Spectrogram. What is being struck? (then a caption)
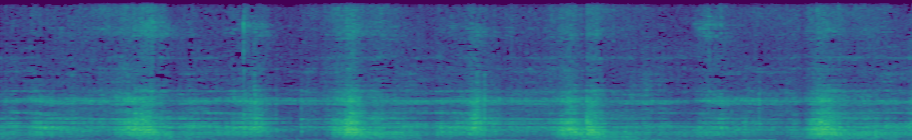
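Thin carved wooden box lid. Long painted nails tap on the raised, thin carved wooden lid of a small wooden box that stands open, filled with moss and dried rosebuds. The taps are bright, dry and scratchy, centered in the midrange with almost no low end. They come at an uneven pace and fade quickly into a soft background hiss.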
